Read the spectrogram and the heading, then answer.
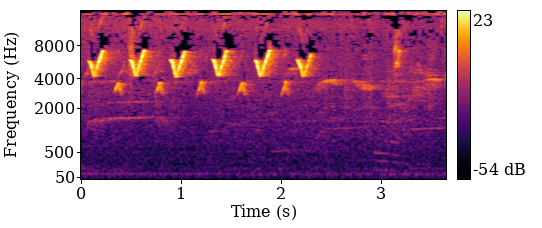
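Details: Relaxed, freely singing cinereous tit giving a steady series of six bright, high, slurred notes, each dipping then rising sharply, at a quick even pace, then falling silent as a faint low hum and distant murmur continue.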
